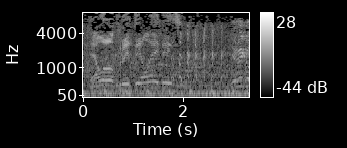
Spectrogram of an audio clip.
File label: Advert; Vimto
